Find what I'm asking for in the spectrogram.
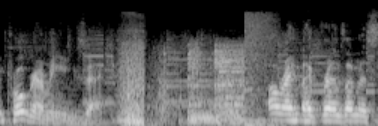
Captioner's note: static scratching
